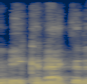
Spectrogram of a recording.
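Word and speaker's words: Bekonnected: it's by the way be connected is b-e-e-k-o-n-n-e-c-t-e-d so if you're hearing it uh it's spelled with a k and the b is like a b so so you know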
